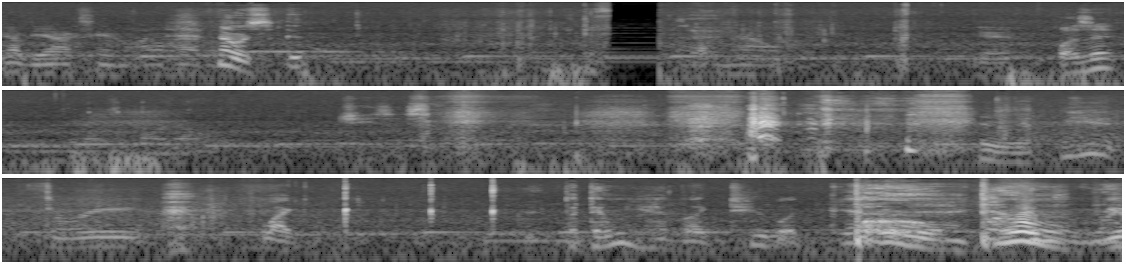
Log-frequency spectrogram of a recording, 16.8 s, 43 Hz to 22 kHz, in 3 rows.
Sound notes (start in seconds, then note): 7.6 all laughing; 12.6 imitating knocking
